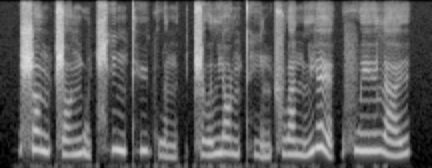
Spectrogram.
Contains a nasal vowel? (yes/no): no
